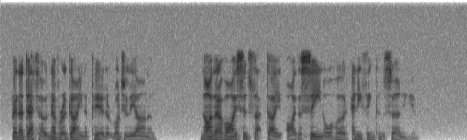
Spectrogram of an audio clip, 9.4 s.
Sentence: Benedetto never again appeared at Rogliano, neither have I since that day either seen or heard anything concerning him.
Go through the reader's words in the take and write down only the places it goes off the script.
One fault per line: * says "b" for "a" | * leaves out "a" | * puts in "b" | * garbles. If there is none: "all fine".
all fine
